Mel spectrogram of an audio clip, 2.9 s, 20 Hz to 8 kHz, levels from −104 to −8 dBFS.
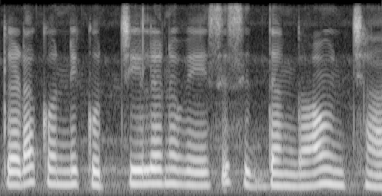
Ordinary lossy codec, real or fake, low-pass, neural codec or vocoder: none; real; 7.2 kHz; none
